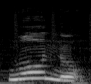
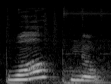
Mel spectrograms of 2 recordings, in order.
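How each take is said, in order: No difference in how they are said.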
